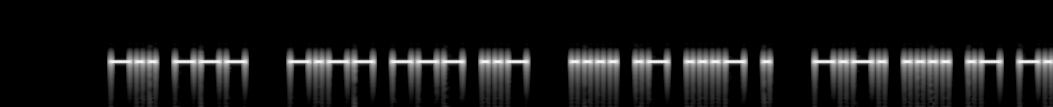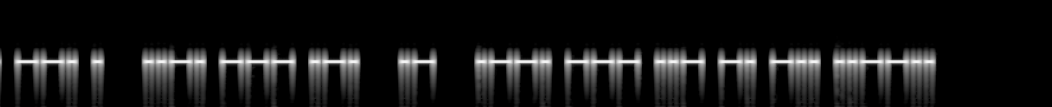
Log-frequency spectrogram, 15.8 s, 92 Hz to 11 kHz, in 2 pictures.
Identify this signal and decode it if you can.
Morse code, heard as a keyed tone, about 25 wpm, 700 Hz. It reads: DO YOU HAVE CHANGE FOR A POUND?
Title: Sentences from Top 1000 Words - Review Part 2 - 25wpm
